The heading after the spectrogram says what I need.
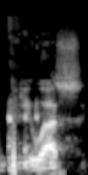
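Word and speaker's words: Kuskie: my name is last name is bus k-u-s-k-i-e pronounced okay and 332 Oakwood Drive okay um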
